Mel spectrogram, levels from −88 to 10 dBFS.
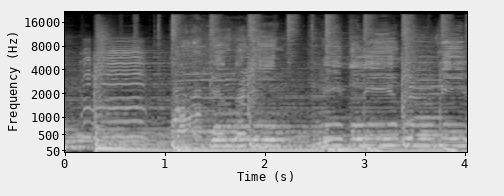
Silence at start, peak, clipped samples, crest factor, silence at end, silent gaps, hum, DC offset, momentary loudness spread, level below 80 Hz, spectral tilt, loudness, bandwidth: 0 s; 0 dBFS; under 0.1%; 12 dB; 0 s; none; none; under 0.1%; 3 LU; -18 dBFS; -5.5 dB/octave; -14 LUFS; over 20 kHz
